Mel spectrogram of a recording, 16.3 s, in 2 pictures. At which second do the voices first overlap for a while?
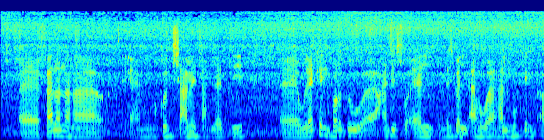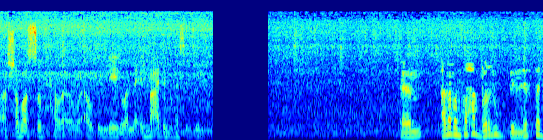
none

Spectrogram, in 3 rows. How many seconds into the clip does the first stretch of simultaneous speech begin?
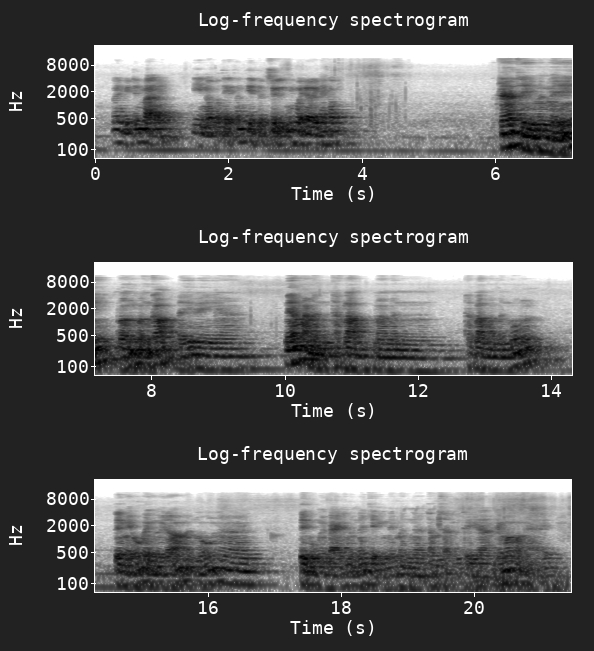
none

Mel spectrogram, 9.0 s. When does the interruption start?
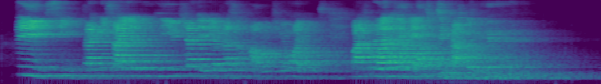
5.6 s

